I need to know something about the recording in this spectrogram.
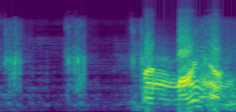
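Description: A voice calls out loudly through a loudspeaker.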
